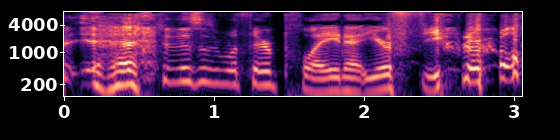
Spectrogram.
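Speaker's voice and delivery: very high talk breaking into laughter. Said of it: "I can't stop laughing".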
